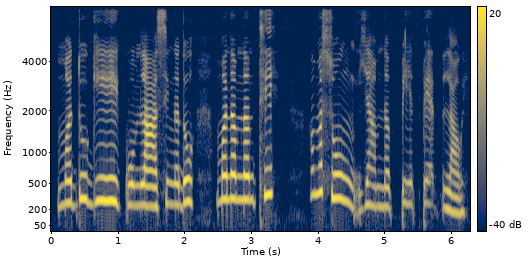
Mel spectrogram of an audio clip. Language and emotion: Manipuri, disgusted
